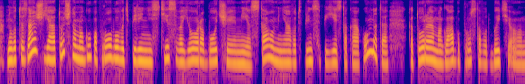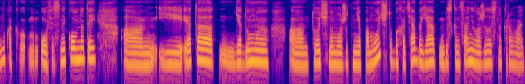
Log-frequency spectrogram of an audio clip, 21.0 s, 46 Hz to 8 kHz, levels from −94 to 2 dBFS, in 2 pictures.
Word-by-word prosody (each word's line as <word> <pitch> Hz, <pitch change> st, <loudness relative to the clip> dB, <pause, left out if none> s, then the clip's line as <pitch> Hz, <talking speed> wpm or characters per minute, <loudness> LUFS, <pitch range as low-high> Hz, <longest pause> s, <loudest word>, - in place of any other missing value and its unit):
Ну, 200 Hz, +1 st, +6 dB
вот 210 Hz, 0 st, +2 dB
ты 210 Hz, -, 0 dB
знаешь, 270 Hz, -, +5 dB
я 215 Hz, -1 st, +4 dB
точно 260 Hz, +2 st, +2 dB
могу 215 Hz, +2 st, +2 dB
попробовать 220 Hz, -1 st, +2 dB
перенести 195 Hz, +2 st, +1 dB
своё 190 Hz, -1 st, +1 dB
рабочее 185 Hz, -1 st, 0 dB
место. 165 Hz, +6 st, 0 dB
У 235 Hz, -2 st, +3 dB
меня 175 Hz, -3 st, 0 dB
вот, 175 Hz, 0 st, -5 dB
в -, -, -21 dB
принципе, 185 Hz, -2 st, -4 dB
есть 175 Hz, 0 st, -3 dB
такая 160 Hz, -1 st, -3 dB
комната, 245 Hz, -, +1 dB, 0.4 s
которая 210 Hz, +3 st, +3 dB
могла 175 Hz, +1 st, +1 dB
бы 185 Hz, -2 st, -9 dB
просто 185 Hz, 0 st, -5 dB
вот 165 Hz, -2 st, -8 dB
быть, 180 Hz, +2 st, -2 dB
а, 160 Hz, 0 st, -4 dB
ну, 180 Hz, +6 st, -3 dB
как, -, -, -11 dB, 0.2 s
м, -, -, -8 dB
офисной 170 Hz, +4 st, -1 dB
комнатой. 215 Hz, 0 st, +2 dB, 0.5 s
Ам, 155 Hz, -1 st, 0 dB
и 160 Hz, -2 st, -2 dB
это, 185 Hz, 0 st, +4 dB
м, 85 Hz, -4 st, -4 dB
я 170 Hz, -, +2 dB
думаю, 180 Hz, +1 st, +2 dB, 0.4 s
ам, 150 Hz, -1 st, -1 dB
точно 170 Hz, -2 st, -1 dB
может 160 Hz, 0 st, -3 dB
мне 160 Hz, -1 st, +1 dB
помочь, 195 Hz, -, +1 dB
чтобы 170 Hz, -1 st, -4 dB
хотя 190 Hz, +5 st, -1 dB
бы 180 Hz, -3 st, -1 dB
я, 175 Hz, +2 st, +1 dB
м, -, -, -2 dB
без 160 Hz, 0 st, -5 dB
конца 165 Hz, -1 st, -4 dB
не 190 Hz, -2 st, +2 dB
ложилась 165 Hz, +1 st, -4 dB
на 170 Hz, -, -5 dB
кровать. 155 Hz, -5 st, -8 dB
180 Hz, 155 wpm, -22 LUFS, 165-205 Hz, 0.5 s, Ну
